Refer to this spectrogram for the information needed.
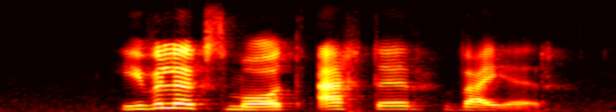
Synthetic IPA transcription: ɦivələksmɑːtʰæχtərvɛjə̰r

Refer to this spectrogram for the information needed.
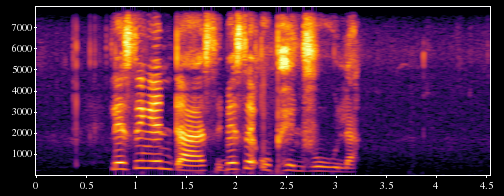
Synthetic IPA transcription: lesiŋɛntʼasiɓɛseʔupʰend͡ɮʱuːla

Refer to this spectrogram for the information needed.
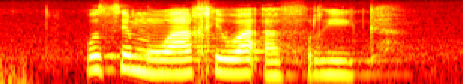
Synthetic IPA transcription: ʊsɪmʊaɣɪwaʔafriːkʼḁ

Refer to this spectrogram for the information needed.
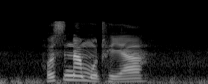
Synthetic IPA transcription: hʊsɪnamʊtʰʊja

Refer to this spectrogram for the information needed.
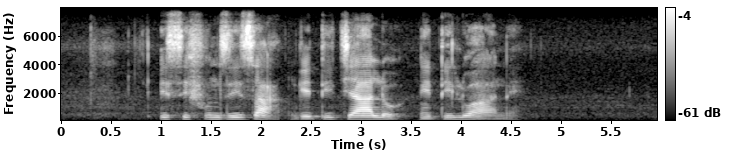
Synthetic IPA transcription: isifund͡zʱisa̰ŋetʼit͡ʃʼalɔnetʼilwaːnɛ̰

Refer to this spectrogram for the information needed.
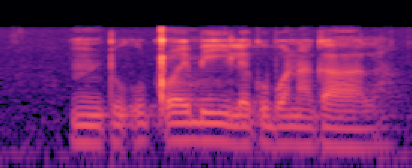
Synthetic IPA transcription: m̩tʼuʔuǃweɓilɛkʼuɓɔnakʼaːla

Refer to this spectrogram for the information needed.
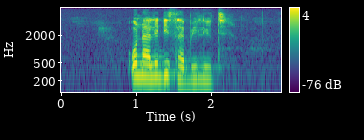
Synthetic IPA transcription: ʊnalɪdisabiliːtʰi̥

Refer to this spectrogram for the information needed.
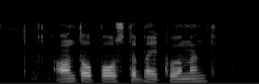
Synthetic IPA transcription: ʔɑːntɐlˠpɔstəbəjkuəmənt

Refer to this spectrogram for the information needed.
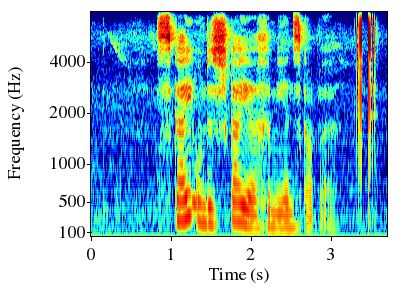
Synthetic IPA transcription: skɐjɔndərskɐjəχəmiənskɐpʰə̰

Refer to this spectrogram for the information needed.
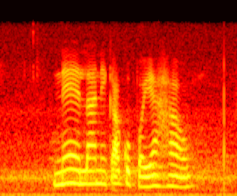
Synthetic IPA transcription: nɛlanɪkʼakʼʊpʼɔjaɦaːʊ

